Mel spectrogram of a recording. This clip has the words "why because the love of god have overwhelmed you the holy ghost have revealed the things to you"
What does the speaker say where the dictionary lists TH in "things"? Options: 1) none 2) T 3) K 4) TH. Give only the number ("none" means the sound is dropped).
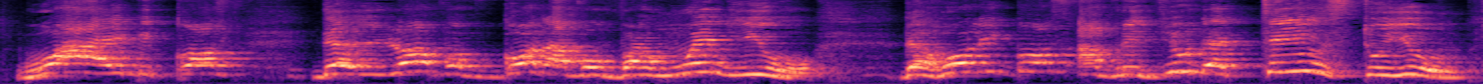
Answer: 2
